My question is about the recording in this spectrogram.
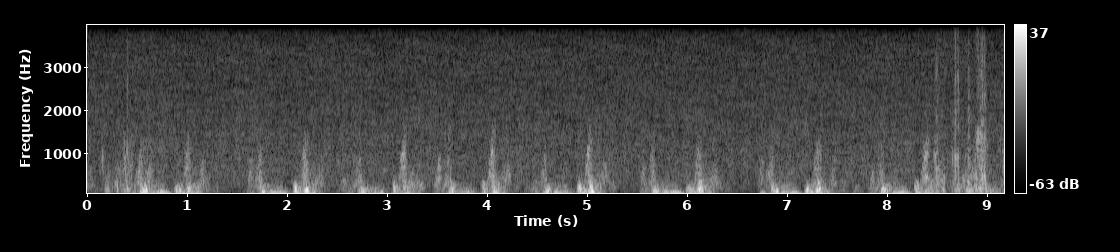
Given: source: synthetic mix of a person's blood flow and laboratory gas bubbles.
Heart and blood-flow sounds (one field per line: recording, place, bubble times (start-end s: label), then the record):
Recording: Doppler ultrasound of blood flow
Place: precordium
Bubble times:
0.13-0.67 s: bubbles
8.46-8.59 s: bubbles
8.62-9.07 s: bubbles
9.13-9.18 s: bubbles
From the record:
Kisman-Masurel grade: 221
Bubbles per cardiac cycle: several, 3 to 8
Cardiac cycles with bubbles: 10 to 50%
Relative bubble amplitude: barely perceptible (0.100 to 0.250)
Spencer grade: 2 (many but less than half of the cardiac periods contain bubble signals, singularly or in groups)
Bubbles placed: only in the low amplitude regions of the cardiac cycle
